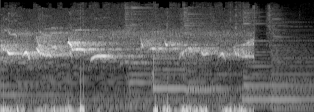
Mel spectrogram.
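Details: In Biebrza National Park, Poland, a Eurasian blackcap sings a rich, fast warble of varied notes over a low rumbling background. Soft music comes in at the end.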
